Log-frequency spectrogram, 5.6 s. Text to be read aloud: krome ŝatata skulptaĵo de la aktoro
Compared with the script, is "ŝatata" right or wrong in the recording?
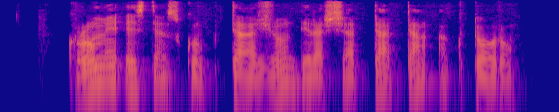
wrong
